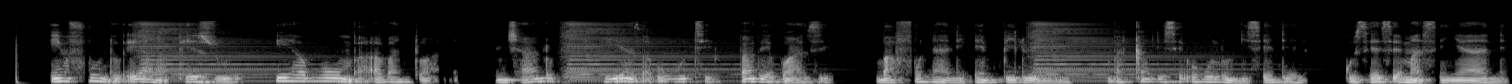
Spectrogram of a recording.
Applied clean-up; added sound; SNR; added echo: none; Acoustic guitar / Strum; 16 dB; none.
